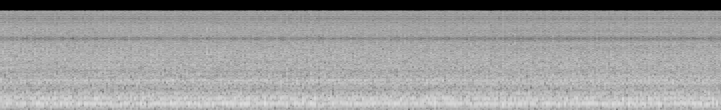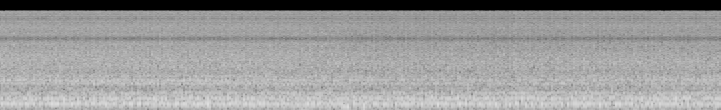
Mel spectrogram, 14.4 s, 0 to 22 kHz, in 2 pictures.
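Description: A 2007 Kia Optima 2.4L four-cylinder engine idles steadily throughout while warming up after a coolant refill, a continuous low rumble with a faint hum and no voices.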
